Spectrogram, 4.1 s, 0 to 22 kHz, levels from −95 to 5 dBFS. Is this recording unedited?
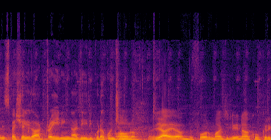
no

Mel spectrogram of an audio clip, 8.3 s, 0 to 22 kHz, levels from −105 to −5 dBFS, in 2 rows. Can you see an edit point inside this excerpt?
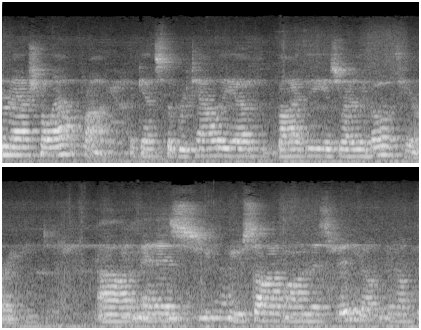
no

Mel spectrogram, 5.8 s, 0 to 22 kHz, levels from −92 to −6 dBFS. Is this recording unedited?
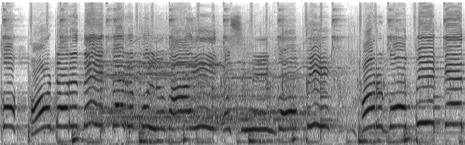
no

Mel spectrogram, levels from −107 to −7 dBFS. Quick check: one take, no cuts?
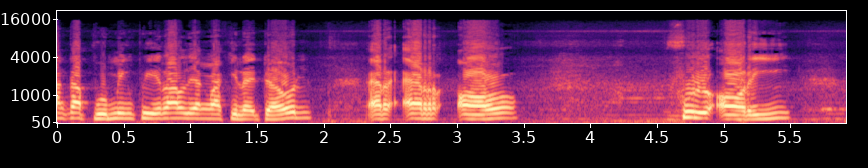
yes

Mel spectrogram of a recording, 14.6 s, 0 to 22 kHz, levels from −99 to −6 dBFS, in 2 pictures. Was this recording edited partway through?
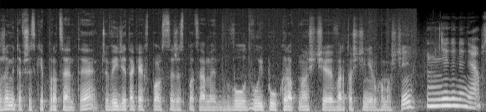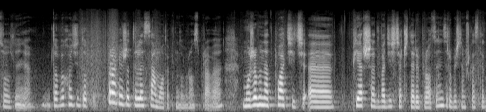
no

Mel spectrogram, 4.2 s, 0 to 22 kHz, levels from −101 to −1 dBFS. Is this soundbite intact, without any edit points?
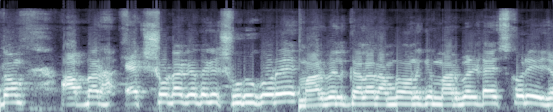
no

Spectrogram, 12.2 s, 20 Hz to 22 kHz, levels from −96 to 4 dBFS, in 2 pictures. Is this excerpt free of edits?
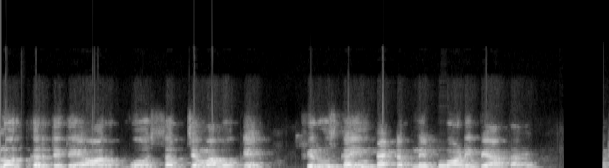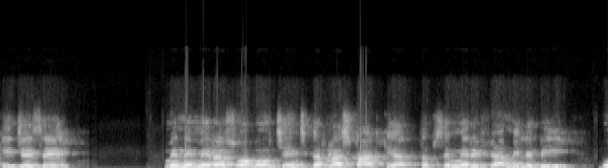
no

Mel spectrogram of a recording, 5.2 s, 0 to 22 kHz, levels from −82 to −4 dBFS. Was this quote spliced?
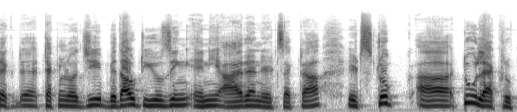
no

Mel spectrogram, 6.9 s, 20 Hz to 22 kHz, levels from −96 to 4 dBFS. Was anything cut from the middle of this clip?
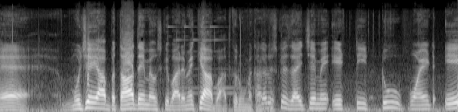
yes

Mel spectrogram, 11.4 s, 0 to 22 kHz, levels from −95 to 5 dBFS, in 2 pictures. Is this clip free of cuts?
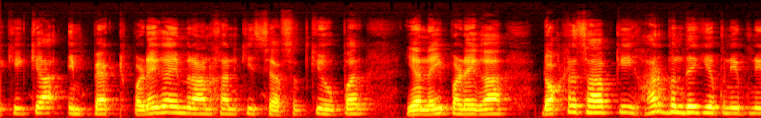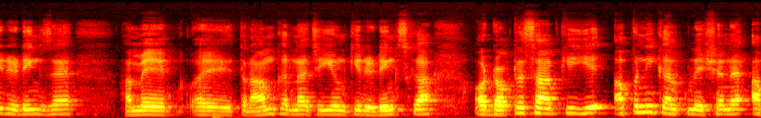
yes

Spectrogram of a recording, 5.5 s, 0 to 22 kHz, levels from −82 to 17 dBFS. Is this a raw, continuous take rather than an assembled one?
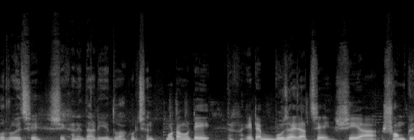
no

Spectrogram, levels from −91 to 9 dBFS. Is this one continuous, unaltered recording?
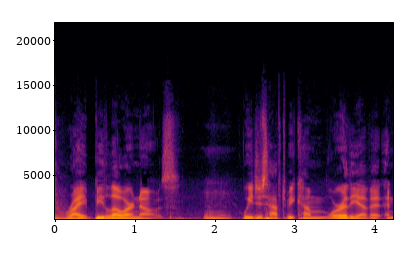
yes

